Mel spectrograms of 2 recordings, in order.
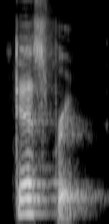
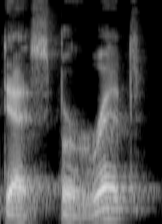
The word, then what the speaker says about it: desperate: sick very good example desperate we don't say desperate we push them together desperate desperate you need something very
